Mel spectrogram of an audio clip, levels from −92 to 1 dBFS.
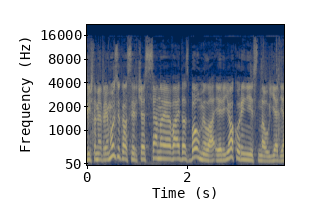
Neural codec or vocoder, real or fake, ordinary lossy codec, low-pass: none; real; MP3, 64 kbps; 19.8 kHz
